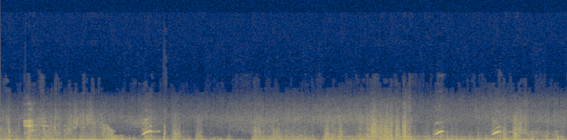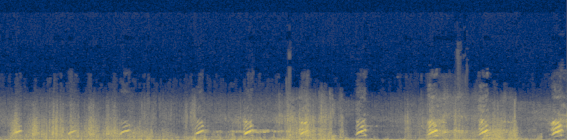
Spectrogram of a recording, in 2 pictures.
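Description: Several sharp dog barks spaced apart with pauses between them, over steady wind rumble buffeting the microphone outdoors.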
